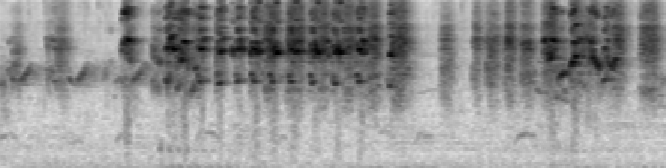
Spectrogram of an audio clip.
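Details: Several birds at feeding time chatter in dense, high, rapid chirps, about four per second, rising into a busy burst before a short pause.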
